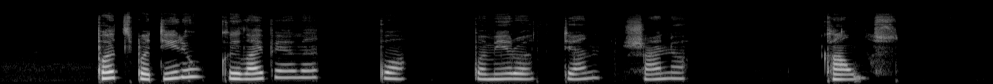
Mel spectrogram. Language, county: Lithuanian, Vilnius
